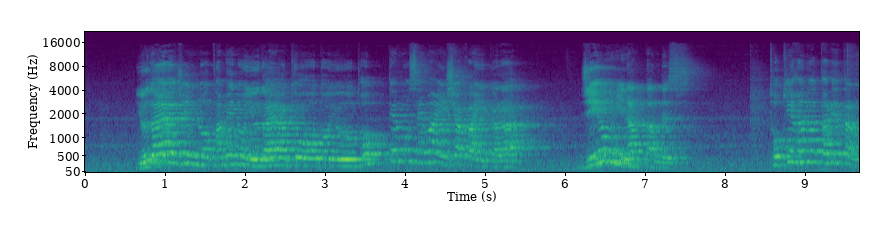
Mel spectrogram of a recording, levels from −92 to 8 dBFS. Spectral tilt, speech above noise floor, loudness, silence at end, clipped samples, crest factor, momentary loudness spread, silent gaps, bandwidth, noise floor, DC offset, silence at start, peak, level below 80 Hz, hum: -4.5 dB/octave; 22 dB; -23 LUFS; 0 s; under 0.1%; 18 dB; 15 LU; none; 14.5 kHz; -44 dBFS; under 0.1%; 0 s; -6 dBFS; -52 dBFS; none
